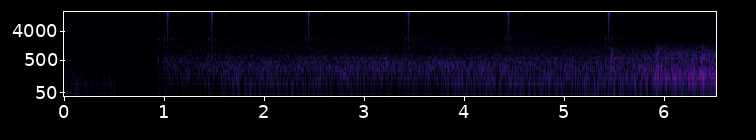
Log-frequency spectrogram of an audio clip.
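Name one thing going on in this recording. A countdown timer ticks once a second.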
